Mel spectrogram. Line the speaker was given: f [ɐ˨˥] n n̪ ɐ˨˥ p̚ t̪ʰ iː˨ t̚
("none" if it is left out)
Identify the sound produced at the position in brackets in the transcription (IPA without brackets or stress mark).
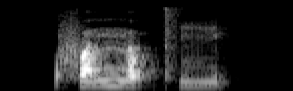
ɐ˨˧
